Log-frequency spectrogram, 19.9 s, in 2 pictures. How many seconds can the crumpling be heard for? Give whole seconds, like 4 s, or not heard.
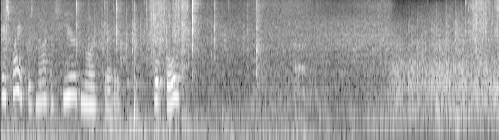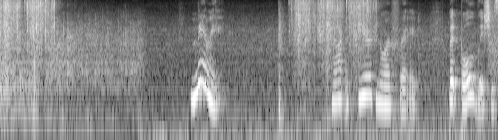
5 s.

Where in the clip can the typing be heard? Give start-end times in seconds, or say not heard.
0.0-7.2.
